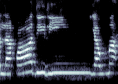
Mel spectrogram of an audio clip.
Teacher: जेर की आवाज और या की आवाज सेम ही होती है। तो लक़ादिरीन यौमा इस तरह हो जाए।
